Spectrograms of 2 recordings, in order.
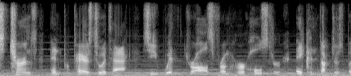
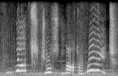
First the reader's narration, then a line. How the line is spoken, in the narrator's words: she like shrieks in pain ... she says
